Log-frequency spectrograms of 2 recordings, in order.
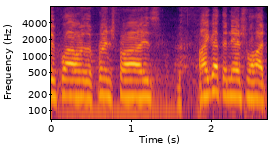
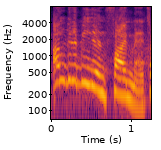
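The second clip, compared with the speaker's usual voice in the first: same line again, pitched higher with exasperation; exasperated repeat; 6 semitones higher than usual. Retold or imitated. Telling his sister again, higher and exasperated. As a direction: repeat it like you can't believe you have to. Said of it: "I say".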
